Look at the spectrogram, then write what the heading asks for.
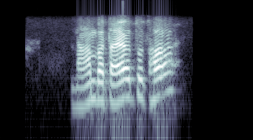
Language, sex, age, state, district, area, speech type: Hindi, male, 30-45, Uttar Pradesh, Hardoi, rural, conversation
